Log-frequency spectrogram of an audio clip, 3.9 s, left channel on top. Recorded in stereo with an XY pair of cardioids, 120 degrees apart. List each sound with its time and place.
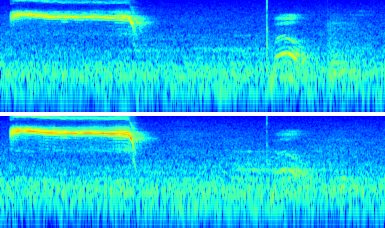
0.1 s a scream: 55° right, 1.7 m; by 1.4 s 65° right, 1.0 m
2.7 s laughter: 55° left, 1.6 m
